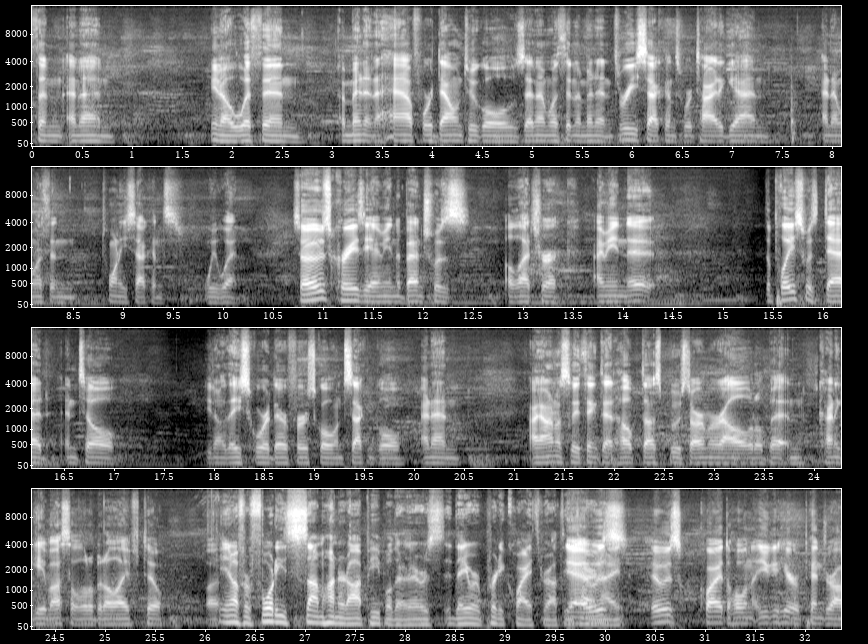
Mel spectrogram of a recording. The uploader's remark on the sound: Were back with another live show at Brewskys.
